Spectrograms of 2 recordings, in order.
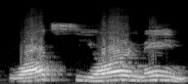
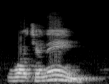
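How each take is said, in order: First: The words are said slowly and kept apart. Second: The words are said quickly and run together.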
